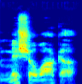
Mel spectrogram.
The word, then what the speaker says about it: Mishawaka: toys and comics in Mishawaka Indiana waka waka yeah I like that I'm pretty sure it's pronounced just like waka waka oh it is the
